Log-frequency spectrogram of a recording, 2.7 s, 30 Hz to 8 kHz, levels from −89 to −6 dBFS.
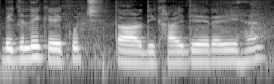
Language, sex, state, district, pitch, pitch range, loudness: Hindi, male, Uttar Pradesh, Saharanpur, 145 Hz, 135-155 Hz, -15 LUFS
